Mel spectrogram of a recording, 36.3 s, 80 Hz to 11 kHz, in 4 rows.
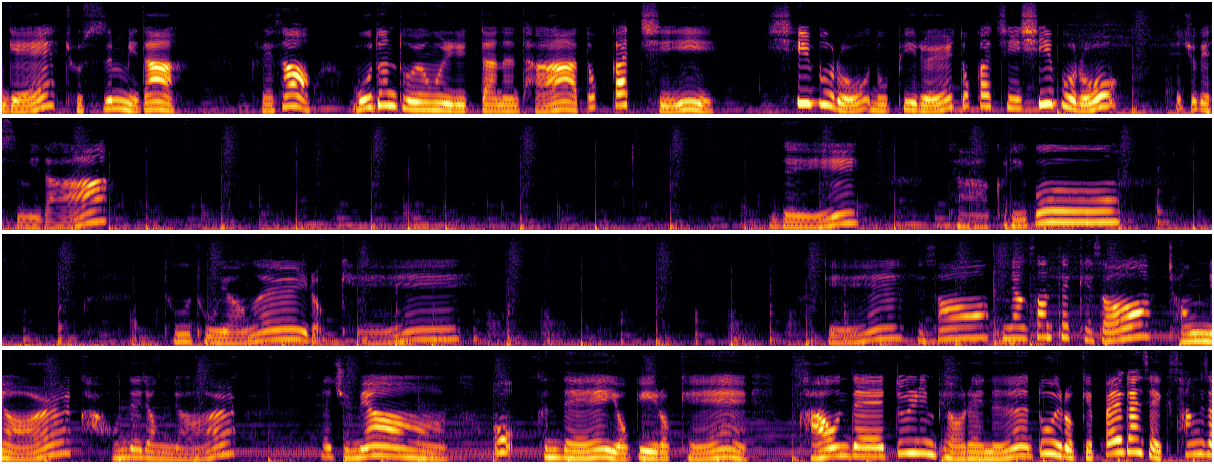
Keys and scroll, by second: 1.9 1, 2.4 0, 2.8 Return, 5.2 1, 5.7 0, 6.1 Return, 8.7 1, 9.3 0, 9.6 Return, 12.6-13.1 typing, 13.4 Return, 16.5 typing, 19.2 super+c, 19.6 super+v.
